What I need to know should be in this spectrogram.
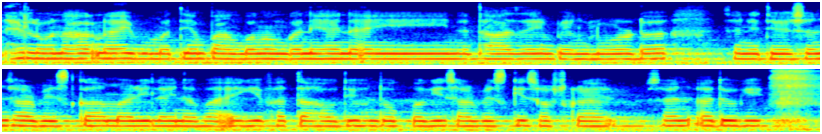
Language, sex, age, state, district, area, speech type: Manipuri, female, 18-30, Manipur, Churachandpur, rural, read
